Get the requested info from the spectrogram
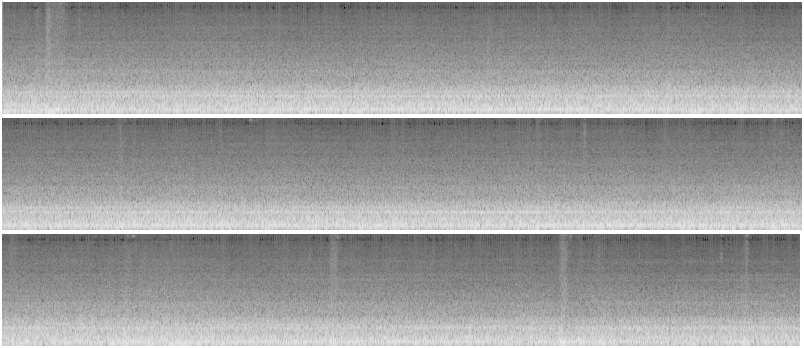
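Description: Steady in-cabin road noise of a car cruising on an expressway: an even low rumble of tyres and engine with a faint steady hum.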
